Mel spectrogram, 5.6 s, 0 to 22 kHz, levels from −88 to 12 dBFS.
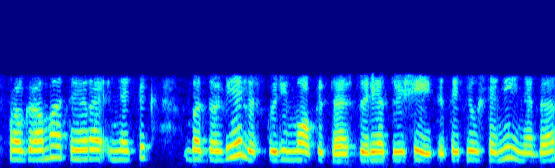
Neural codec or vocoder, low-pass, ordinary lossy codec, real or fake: codec, 16 kHz, 8 kbps, FreqCodec, smaller model; 3.6 kHz; AAC, 32 kbps; fake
